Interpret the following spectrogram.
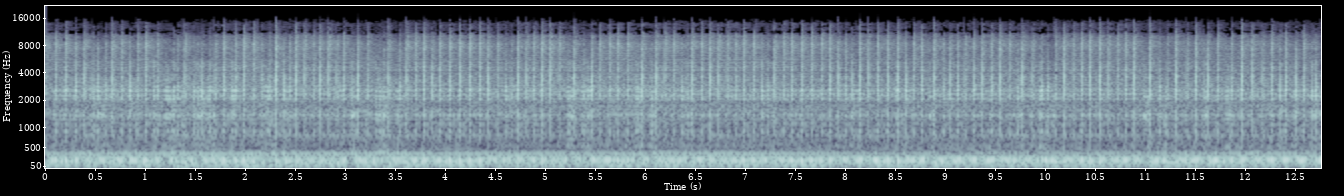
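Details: Losi 5T 2.0 gas two-stroke RC truck on VP fuel after about four to six months stored, choked, started on the workbench up on tires: a buzzy steady fast idle with a crisp even crackle, no misfires or sputter; normal running.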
